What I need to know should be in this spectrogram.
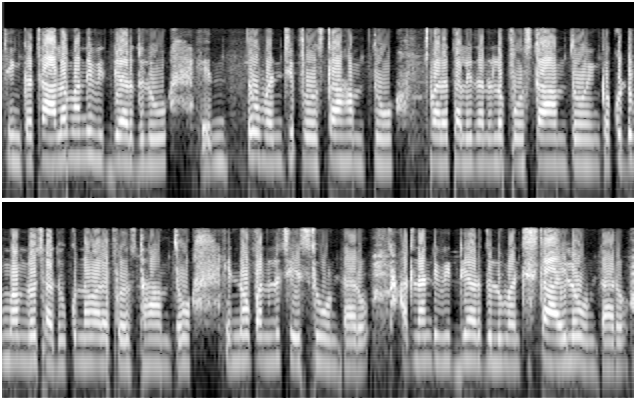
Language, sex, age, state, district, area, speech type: Telugu, female, 18-30, Telangana, Hyderabad, urban, spontaneous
